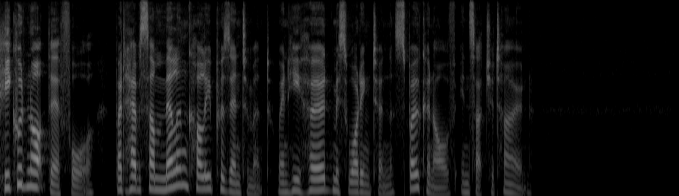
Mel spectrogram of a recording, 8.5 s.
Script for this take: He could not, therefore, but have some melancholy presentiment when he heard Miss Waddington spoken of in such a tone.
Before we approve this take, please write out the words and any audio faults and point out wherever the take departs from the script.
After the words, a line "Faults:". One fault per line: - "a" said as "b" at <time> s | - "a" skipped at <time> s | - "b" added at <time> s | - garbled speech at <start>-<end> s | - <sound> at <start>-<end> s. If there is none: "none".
He could not, therefore, but have some melancholy presentiment when he heard Miss Waddington spoken of in such a tone.
Faults:
none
